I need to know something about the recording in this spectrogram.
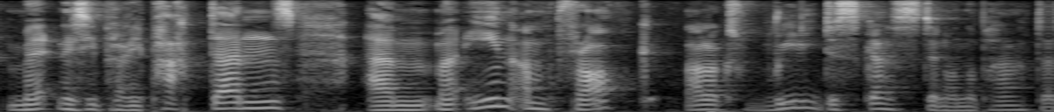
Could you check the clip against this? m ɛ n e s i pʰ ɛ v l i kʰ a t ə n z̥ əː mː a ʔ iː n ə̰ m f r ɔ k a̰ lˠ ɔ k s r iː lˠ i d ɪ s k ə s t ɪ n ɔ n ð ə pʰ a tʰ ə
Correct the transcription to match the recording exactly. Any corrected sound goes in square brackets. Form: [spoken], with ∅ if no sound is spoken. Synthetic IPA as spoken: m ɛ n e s i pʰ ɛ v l i [pʰ] a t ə n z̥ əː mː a ʔ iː n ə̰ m f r ɔ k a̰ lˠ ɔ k s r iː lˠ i d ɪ s k ə s t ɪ n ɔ n ð ə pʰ a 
